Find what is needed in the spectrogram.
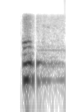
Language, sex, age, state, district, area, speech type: Dogri, female, 18-30, Jammu and Kashmir, Samba, urban, conversation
